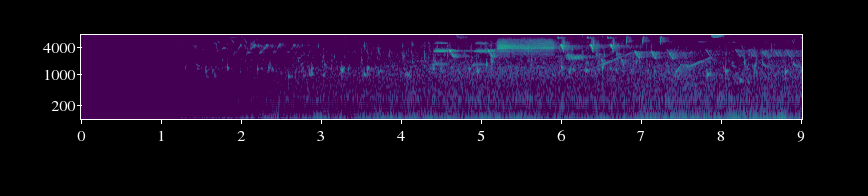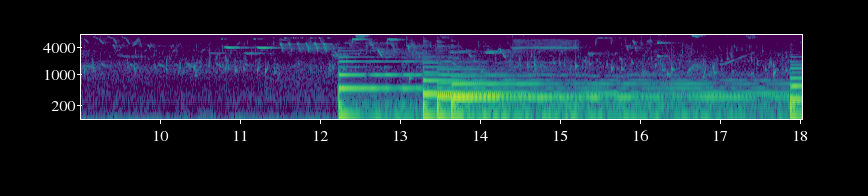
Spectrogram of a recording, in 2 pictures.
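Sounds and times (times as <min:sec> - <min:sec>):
small birds chirping: 0:04.3 - 0:18.0.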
